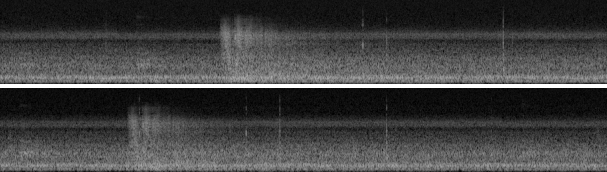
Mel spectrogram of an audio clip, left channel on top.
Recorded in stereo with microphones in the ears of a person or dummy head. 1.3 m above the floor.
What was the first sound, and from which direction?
Only background noise.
